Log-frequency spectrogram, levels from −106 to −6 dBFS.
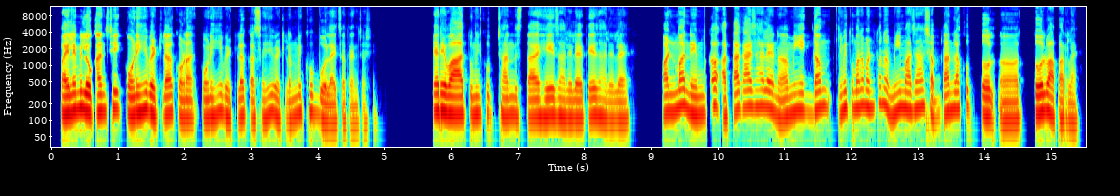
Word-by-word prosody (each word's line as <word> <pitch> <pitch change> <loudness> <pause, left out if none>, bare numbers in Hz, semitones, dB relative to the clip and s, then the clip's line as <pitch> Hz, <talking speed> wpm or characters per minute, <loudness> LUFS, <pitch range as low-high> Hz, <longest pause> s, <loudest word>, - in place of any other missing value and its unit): पहिले 140 +2 +6
मी 165 - +4
लोकांशी 150 +2 +4
कोणीही 140 +3 +4
भेटलं, 135 -1 +2
कोना 120 -1 0 0.2
कोणीही 125 +4 -1
भेटलं, 125 -2 -3
कसंही 115 +4 -4
भेटलं 110 -5 -4
आणि 120 - -4
मी 140 - -1
खूप 145 -1 -4
बोलायचा 100 -4 -3
त्यांच्याशी. 90 +1 -14 0.9
"अरे 150 0 +6
वाह! 135 -1 +7
तुम्ही 135 0 -2
खूप 140 -2 -9
छान 125 0 -1
दिसताय, 120 -1 -2
हे 125 +1 +1
झालेलं 115 -1 -2
आहे, 115 0 0
ते 125 +1 0
झालेल 110 -3 -4
आहे." 110 0 -3 0.5
पण 145 +1 +1
मग 180 +2 +3
नेमकं 135 +5 0
आता 150 +6 -1
काय 175 +1 0
झालंय 175 -1 0
ना, 120 -2 -2
मी 145 +4 -1
एकदम 160 +4 -1 0.2
मी 165 - +2
तुम्हाला 170 +1 -1
म्हणतो 175 +2 -2
ना 190 -4 -1
मी 145 +4 -1
माझ्या 165 +2 0
शब्दांना 145 +6 -1
खूप 180 - -7 0.2
तोल 125 -2 +3
अ, 105 0 -2 0.2
तोल 145 +1 +6
वापरलाय. 110 -7 0
135 Hz, 185 wpm, -23 LUFS, 120-150 Hz, 0.9 s, वाह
